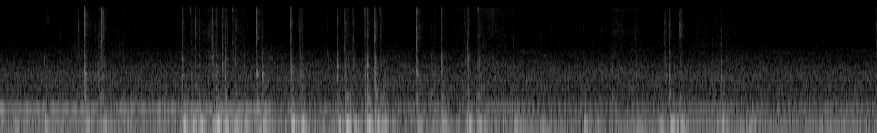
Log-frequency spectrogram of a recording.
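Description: Typing on a computer keyboard: irregular runs of key clicks, densest through the first half, then a few scattered key presses. A faint steady hum sits underneath early on.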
